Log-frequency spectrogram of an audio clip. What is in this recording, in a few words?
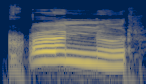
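"qioinnur" nominative, Archi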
